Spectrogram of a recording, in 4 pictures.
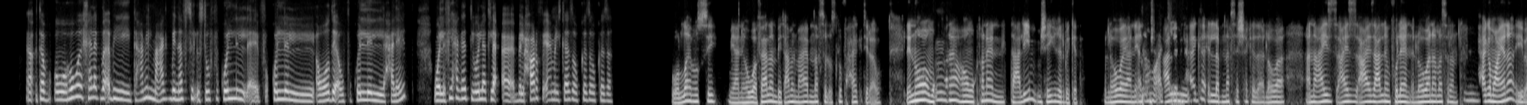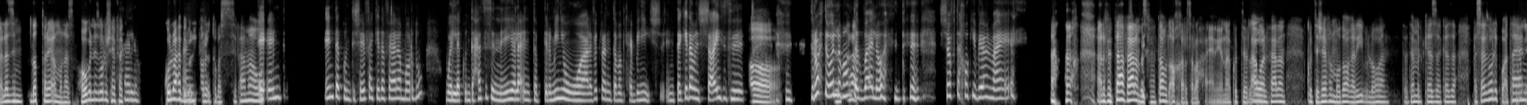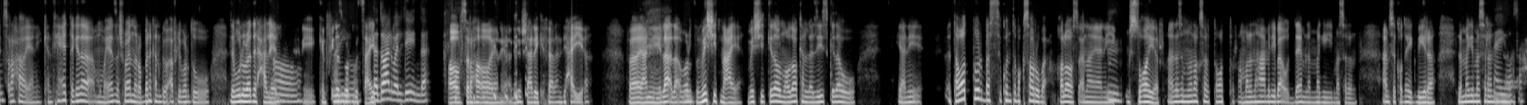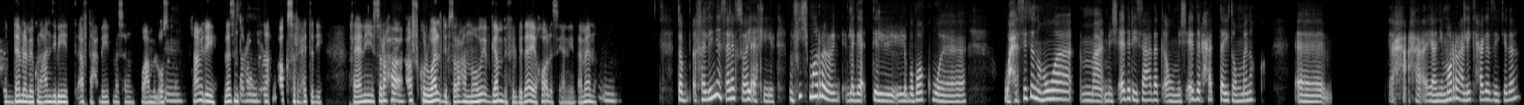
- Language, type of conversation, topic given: Arabic, podcast, بتلجأ لمين أول ما تتوتر، وليه؟
- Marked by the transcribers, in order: tapping; distorted speech; tsk; chuckle; chuckle; laughing while speaking: "إيه؟"; chuckle; laugh; laugh; other noise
